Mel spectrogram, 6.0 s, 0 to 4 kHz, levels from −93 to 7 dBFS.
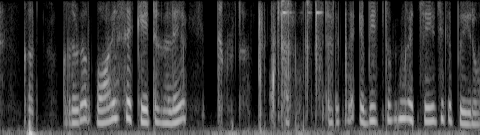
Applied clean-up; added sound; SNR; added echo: neural diffusion model UNIVERSE++.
